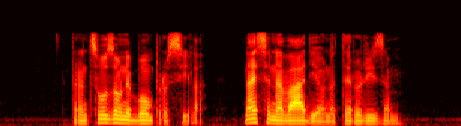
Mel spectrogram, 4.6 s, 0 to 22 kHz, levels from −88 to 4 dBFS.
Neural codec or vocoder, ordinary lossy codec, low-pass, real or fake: none; none; 7.2 kHz; real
